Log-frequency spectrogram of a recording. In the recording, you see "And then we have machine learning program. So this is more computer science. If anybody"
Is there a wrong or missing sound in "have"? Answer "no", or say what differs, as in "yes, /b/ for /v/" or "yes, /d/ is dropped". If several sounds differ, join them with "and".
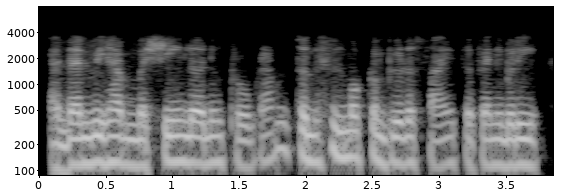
no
